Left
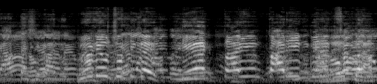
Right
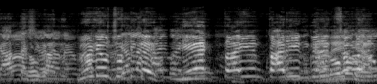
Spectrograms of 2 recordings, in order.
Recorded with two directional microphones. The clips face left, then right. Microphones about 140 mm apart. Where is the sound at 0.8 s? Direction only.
25° left (ahead or behind).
